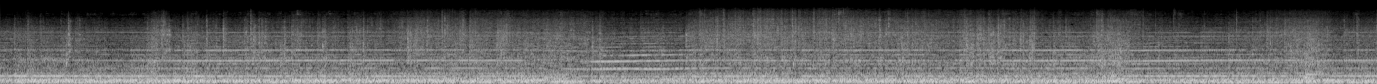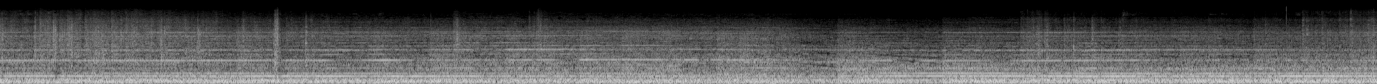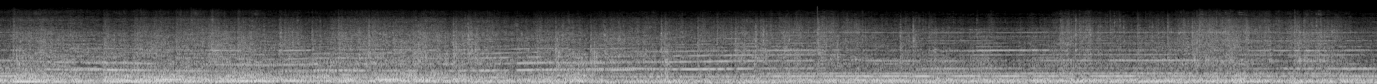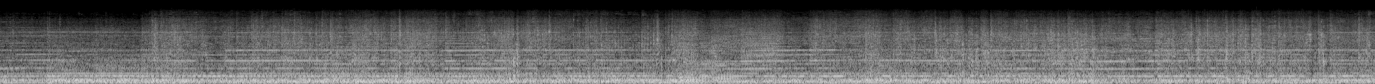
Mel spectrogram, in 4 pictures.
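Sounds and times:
wood crunching: 0.0 - 19.4, 26.2 - 55.0
mulcher drum and engine whine: 0.0 - 55.0.

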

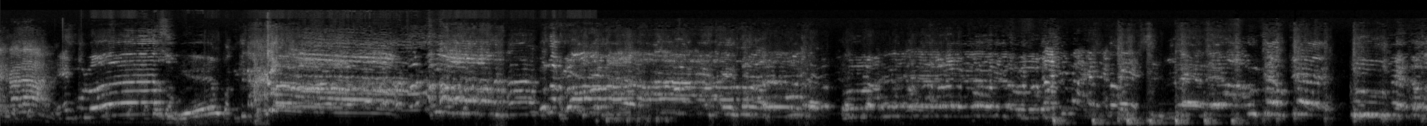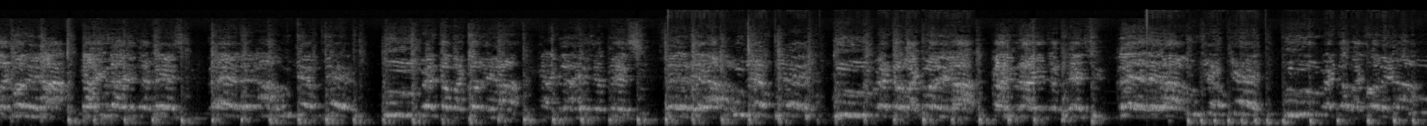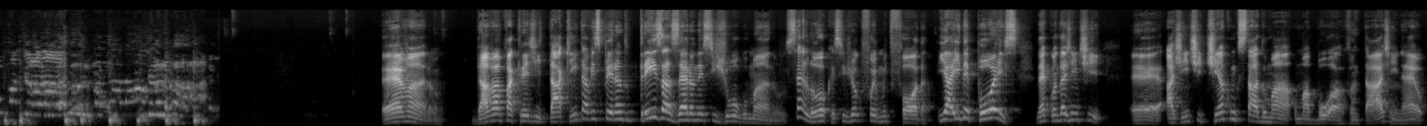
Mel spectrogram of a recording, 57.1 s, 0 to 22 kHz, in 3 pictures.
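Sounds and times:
men chanting a supporters' song: 0.0 - 2.6, 3.2 - 41.0
snare drum: 13.9 - 17.0, 18.1 - 41.0
hand-held drums beating: 13.9 - 17.1, 19.1 - 41.0
bass drum: 14.0 - 17.0, 19.1 - 41.0.

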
